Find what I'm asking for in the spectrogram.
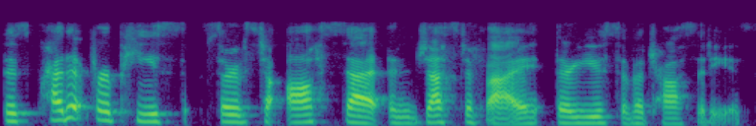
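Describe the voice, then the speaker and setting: A woman presenting her research in a measured academic talk, her voice scratchy, with frequent ums. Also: medium pitch, expressive. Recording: dull lo-fi recording.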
